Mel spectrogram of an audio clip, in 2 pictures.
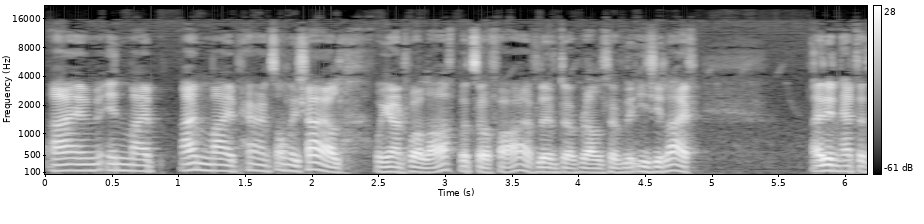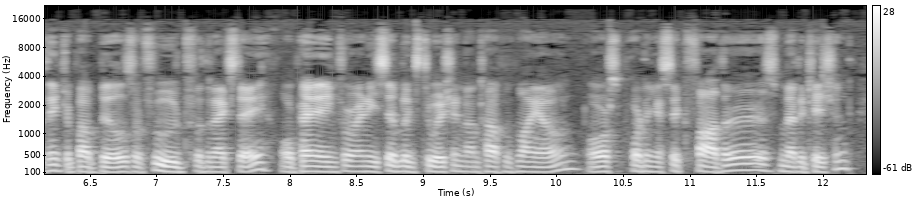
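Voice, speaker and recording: Man reading game story aloud, mid-pitched. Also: quick pace, a little mellow. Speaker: gameplay streamer reading aloud.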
